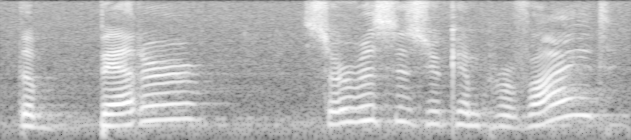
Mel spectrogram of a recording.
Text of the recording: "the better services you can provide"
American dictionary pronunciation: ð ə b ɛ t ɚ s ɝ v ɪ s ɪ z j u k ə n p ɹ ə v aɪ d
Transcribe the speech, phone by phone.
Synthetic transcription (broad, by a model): ð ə b ɛ t ɚ s ɝ v ɪ s ɪ z j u k ə n p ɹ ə v aɪ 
